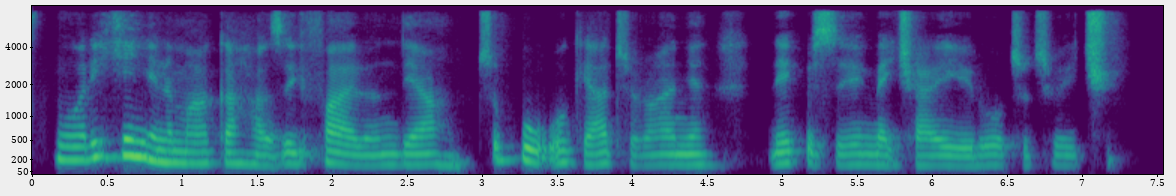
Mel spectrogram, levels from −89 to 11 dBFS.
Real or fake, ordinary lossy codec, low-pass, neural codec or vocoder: fake; MP3, 64 kbps; 7.2 kHz; codec, 16 kHz in and 24 kHz out, 0.9 kbps, LongCat-Audio-Codec, fine tuned four codebook decoder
